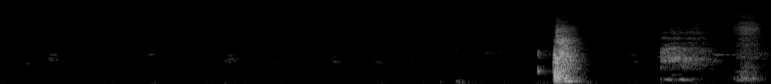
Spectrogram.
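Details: Sneezing challenge after inhaling red chilli powder: faint sniffs, then one sharp, explosive sneeze followed by two shorter sneezy bursts.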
